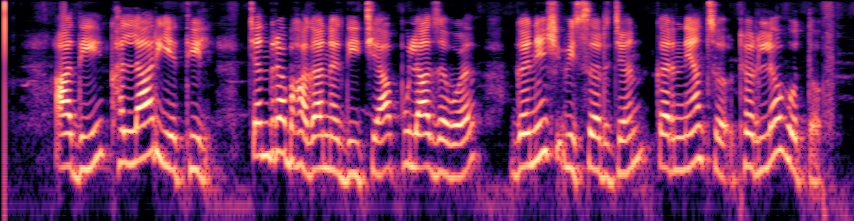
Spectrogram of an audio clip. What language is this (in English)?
Marathi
